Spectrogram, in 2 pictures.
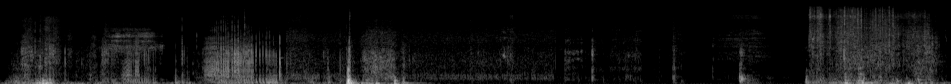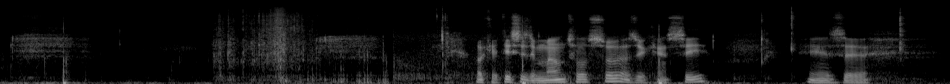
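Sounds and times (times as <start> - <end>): plastic bag crinkling: 8.1 - 9.6, 11.6 - 13.4.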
